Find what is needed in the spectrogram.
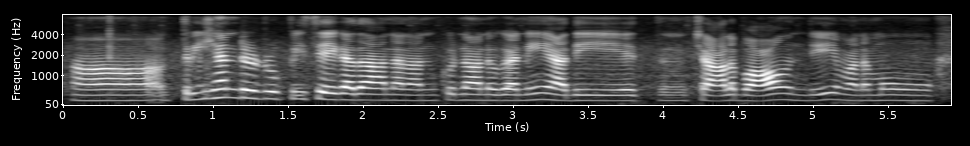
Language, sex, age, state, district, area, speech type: Telugu, female, 45-60, Andhra Pradesh, Srikakulam, urban, spontaneous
